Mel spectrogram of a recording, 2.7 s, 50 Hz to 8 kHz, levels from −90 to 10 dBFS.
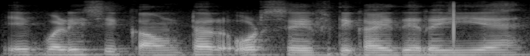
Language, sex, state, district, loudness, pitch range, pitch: Hindi, male, Uttar Pradesh, Shamli, -21 LUFS, 120-135 Hz, 125 Hz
